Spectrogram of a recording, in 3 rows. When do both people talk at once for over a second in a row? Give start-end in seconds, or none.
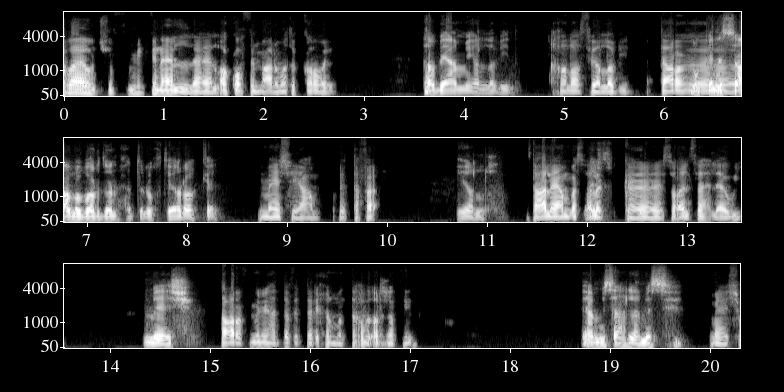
none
